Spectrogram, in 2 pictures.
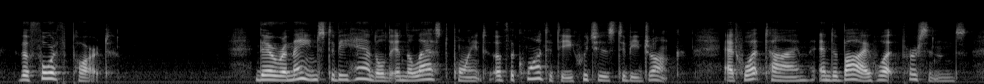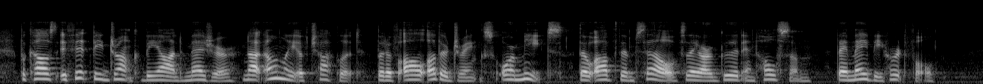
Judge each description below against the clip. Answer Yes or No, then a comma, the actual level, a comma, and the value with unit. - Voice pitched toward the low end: No, high, 205 Hz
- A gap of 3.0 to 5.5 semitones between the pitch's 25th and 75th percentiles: Yes, average, 3.6 semitones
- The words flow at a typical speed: Yes, average, 175 wpm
